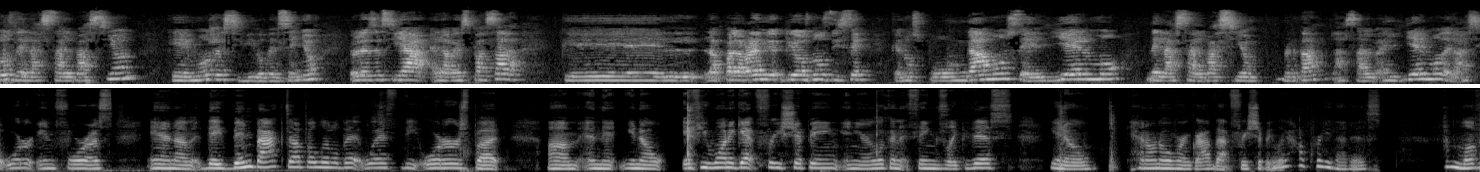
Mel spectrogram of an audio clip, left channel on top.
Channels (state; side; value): different; both; correlation 0.00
